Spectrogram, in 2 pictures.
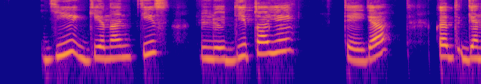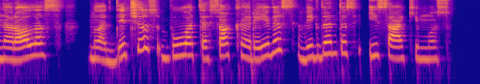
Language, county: Lithuanian, Vilnius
